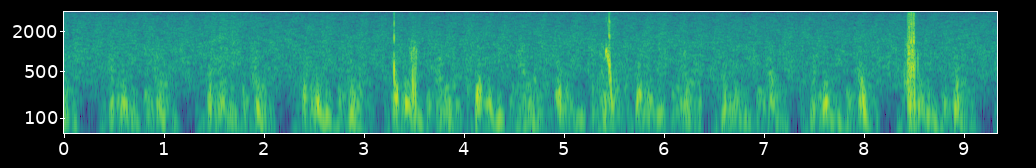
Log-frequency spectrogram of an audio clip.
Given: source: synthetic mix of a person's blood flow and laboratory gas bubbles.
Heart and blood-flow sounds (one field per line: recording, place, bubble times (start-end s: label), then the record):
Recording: Doppler ultrasound of blood flow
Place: precordium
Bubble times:
3.27-3.33 s: bubbles
3.44-3.56 s: bubbles
5.38-5.52 s: bubbles
8.39-8.57 s: bubbles
From the record:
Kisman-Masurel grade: 123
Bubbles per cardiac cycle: 1 to 2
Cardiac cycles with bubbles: 10 to 50%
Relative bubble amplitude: loud (0.450 to 0.775)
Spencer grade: 2 (many but less than half of the cardiac periods contain bubble signals, singularly or in groups)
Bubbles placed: anywhere in the cardiac cycle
